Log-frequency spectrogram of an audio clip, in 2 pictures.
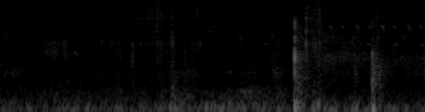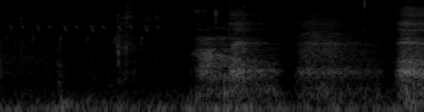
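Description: Faint scratching and rustling of fingers picking at a woven plastic sandbag to free a bullet lodged in it, with a few small clicks and a longer rustle about six seconds in.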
